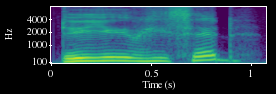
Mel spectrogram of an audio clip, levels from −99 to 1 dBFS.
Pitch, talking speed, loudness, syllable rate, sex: 175 Hz, 225 wpm, -17 LUFS, 4.6 syllables/s, male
